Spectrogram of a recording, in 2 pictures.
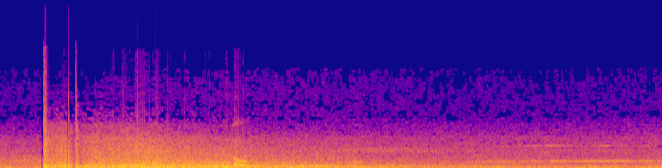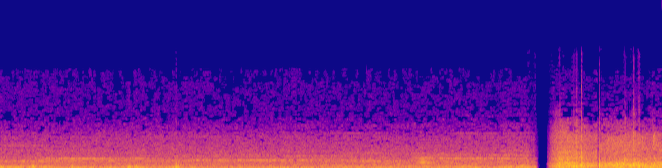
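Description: A firework rocket whistles as it shoots up.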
